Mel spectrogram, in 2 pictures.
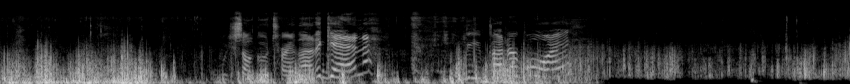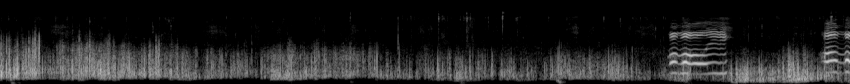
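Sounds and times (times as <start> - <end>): horse hooves crunching snow: 0.0 - 17.0
footsteps crunching in snow: 5.8 - 17.0.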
